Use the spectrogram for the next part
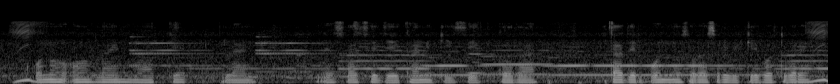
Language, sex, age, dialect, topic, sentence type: Bengali, male, 18-24, Western, agriculture, statement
